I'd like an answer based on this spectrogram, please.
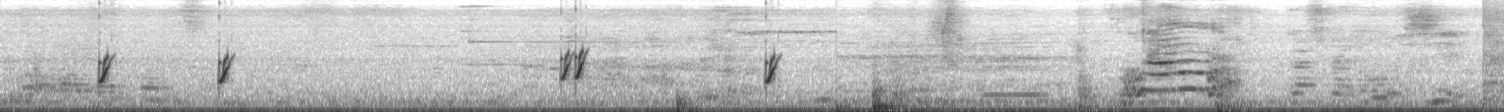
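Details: Norwegian Forest cat begging, giving one wavering, strongly harmonic meow about two-thirds of the way through, after several short rising chirps spaced a second or more apart, over a constant low hum and faint background tones.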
